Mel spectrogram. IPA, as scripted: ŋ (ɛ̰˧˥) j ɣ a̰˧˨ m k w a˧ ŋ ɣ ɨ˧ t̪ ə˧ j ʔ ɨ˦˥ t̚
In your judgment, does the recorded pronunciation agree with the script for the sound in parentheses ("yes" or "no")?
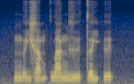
no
